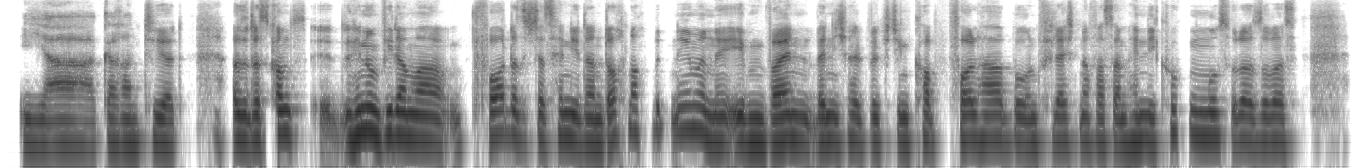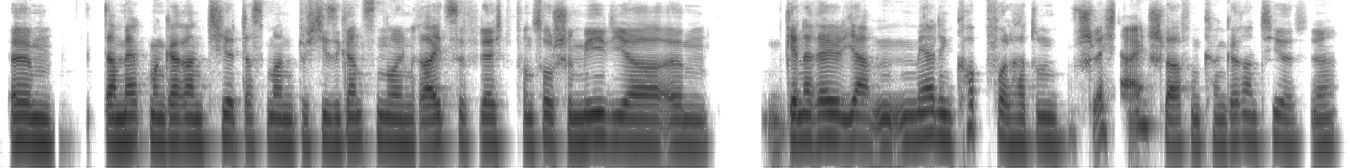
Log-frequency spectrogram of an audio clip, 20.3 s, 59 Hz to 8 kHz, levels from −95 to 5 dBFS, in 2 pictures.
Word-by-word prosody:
Ja, 120 -1 -2
garantiert. 125 0 -2 0.3
Also 135 0 +3
das 135 0 +2
kommt, 165 0 0
äh, - - -5
hin 160 +4 +6
und 160 -4 +5
wieder 155 -1 +5
mal 135 -3 +3 0.2
vor, 155 +1 0
dass 155 -3 -1
ich 130 - -3
das 140 -2 -2
Handy 145 -3 +2
dann 125 -1 +1
doch 140 +2 -1
noch 170 0 -5
mitnehme, 180 0 -2
ne? 130 -2 +1
Eben 130 -1 +2
weil, 130 0 +4
wenn 130 0 +2
ich 130 +1 -3
halt 130 -2 -3
wirklich 125 -1 -4
den 125 -1 -2
Kopf 135 -1 -4
voll 140 0 0
habe 135 -1 -1
und 125 0 -2
vielleicht 130 0 -4
noch 130 -1 -4
was 125 0 -3
am 125 0 -1
Handy 130 0 0
gucken 160 +2 -4
muss 150 0 -1
oder 135 -1 0
so 130 +1 -2
was, 130 -1 -3 0.5
ähm, 125 -1 +4 0.4
da 125 - +4
merkt 130 +1 +3
man 130 - +3
garantiert, 130 +1 +2
dass 130 0 -3
man 125 -1 0
durch 125 0 -5
diese 130 -1 0
ganzen 130 +1 -1
neuen 125 -1 +2
Reize 125 +2 +1
vielleicht 130 0 -3
von 130 - -3
Social 130 0 0
Media, 130 -2 +3
ähm, 120 0 -3 0.4
generell, 140 +2 +3
ja, 135 +1 +3
m 125 +2 -1
mehr 150 +2 +3
den 140 -2 +1
Kopf 190 +7 -7
voll 135 -3 -1
hat 125 +1 -3
und 130 +2 -3
schlechter 160 +1 -3
einschlafen 120 -11 -1
kann. 125 -1 -6
Garantiert, 130 -1 -4
ja. 125 +1 -4
130 Hz, 215 wpm, -21 LUFS, 125-140 Hz, 0.5 s, hin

